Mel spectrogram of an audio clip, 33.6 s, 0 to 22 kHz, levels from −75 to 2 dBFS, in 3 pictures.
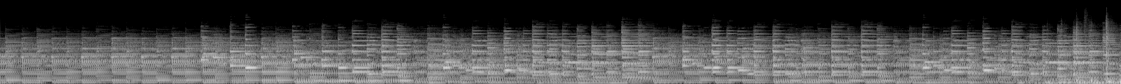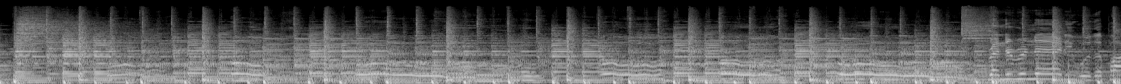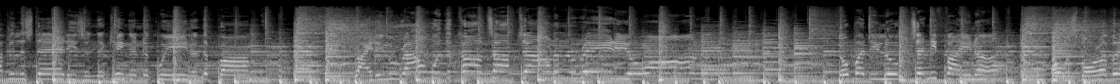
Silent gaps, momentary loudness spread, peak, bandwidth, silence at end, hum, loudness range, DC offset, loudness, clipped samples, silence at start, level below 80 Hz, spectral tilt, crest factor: none; 5 LU; 0 dBFS; 16.5 kHz; 0 s; none; 3 LU; under 0.1%; -16 LUFS; under 0.1%; 0 s; -28 dBFS; -5 dB/octave; 16 dB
